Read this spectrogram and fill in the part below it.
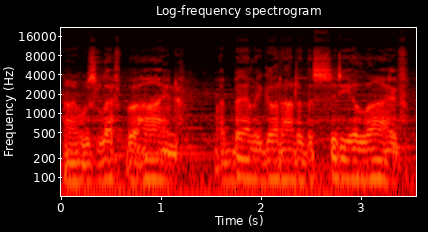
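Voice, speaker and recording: A man's voice: deep voice, flat delivery, a little fast, big-room sound, music in the background, natural voice. An actor playing a brooding, wry male escaped slave who tells his story dryly in a fantasy video game. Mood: reflective, bitter. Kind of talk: cinematic game dialogue, storytelling.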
